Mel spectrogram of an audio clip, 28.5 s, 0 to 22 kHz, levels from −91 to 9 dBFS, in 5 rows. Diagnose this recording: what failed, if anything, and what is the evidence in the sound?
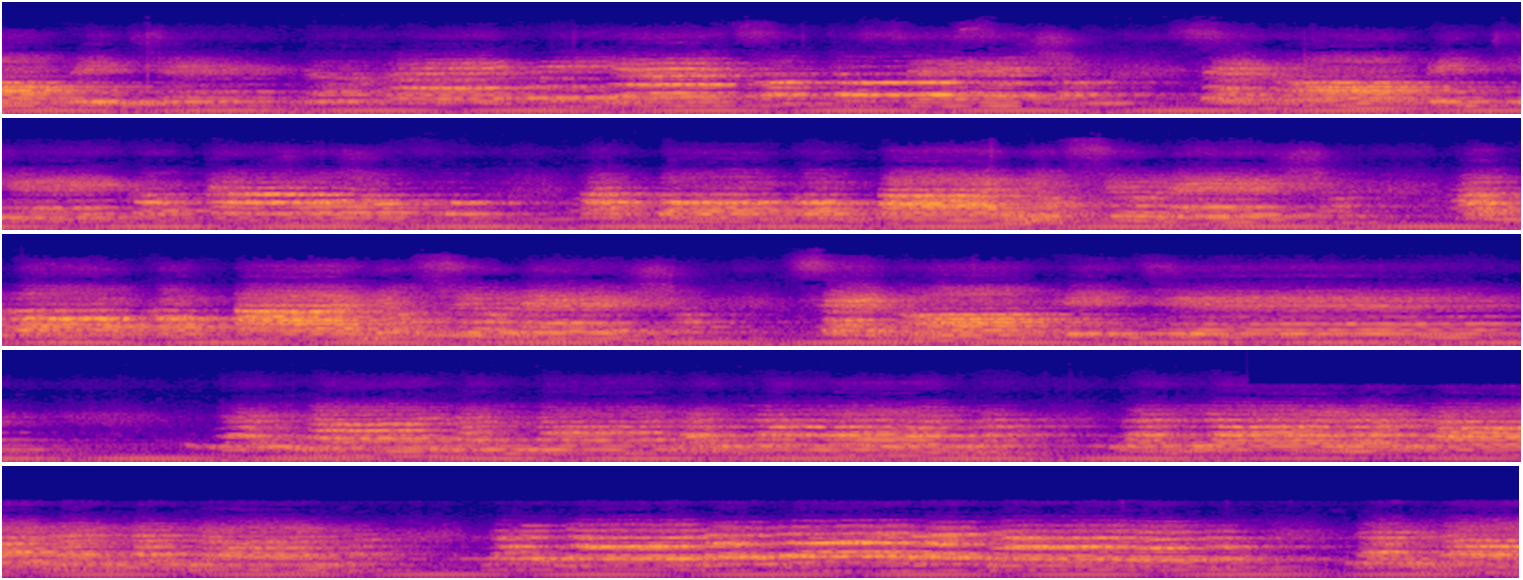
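At 21.75 s the sound abruptly turns duller and stays that way to the end, with nothing above 6.7 kHz, no gap and no obvious level jump, plus a faint new noise floor well below the signal. This is likely an input switched to a poorer device at the driver level.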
